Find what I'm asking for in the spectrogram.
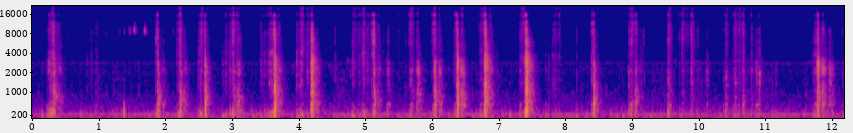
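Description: A knife chops through onion on a cutting board in a run of sharp, irregular thuds and taps, close and fairly quiet, with short pauses between bursts.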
